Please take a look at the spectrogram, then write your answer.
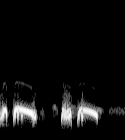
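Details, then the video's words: Spotted dove kept as a decoy to excite other doves into fighting; two close, low, mellow coo units, each a short note followed by a longer sliding coo, with faint soft cooing after. "chim cu gáy Mồi bài bản giúp bổi nhanh nổi/ cu gáy kích bổi"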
